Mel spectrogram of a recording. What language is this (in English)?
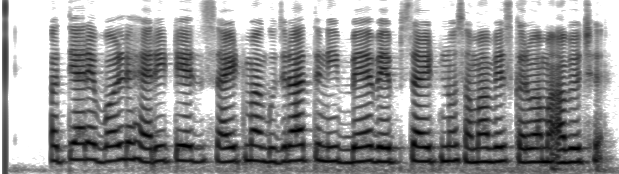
Gujarati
